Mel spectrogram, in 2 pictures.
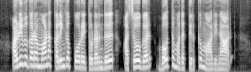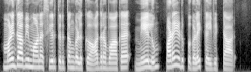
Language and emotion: Tamil, neutral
